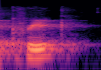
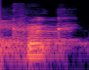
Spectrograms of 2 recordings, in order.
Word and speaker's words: creek: Okay, so how would you say this word? Creek, like a little thing with water in it. I'd say creek. Creek. Okay. Yeah. Some people say crook. Yeah, I met a guy in the mountains of Colorado when I was elk hunting. He was from Pennsylvania, and he called it a crick.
